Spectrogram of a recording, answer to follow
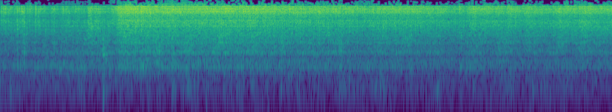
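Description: Chopped tomato, onion and curry leaves sizzling in hot oil in a clay pot while being stirred with a wooden spatula. The sizzle grows louder about two seconds in and then stays steady.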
